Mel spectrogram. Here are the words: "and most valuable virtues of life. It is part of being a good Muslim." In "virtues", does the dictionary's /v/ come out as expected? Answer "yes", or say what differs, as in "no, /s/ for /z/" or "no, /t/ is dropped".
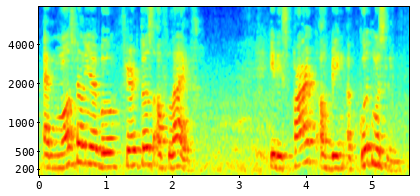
no, /f/ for /v/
